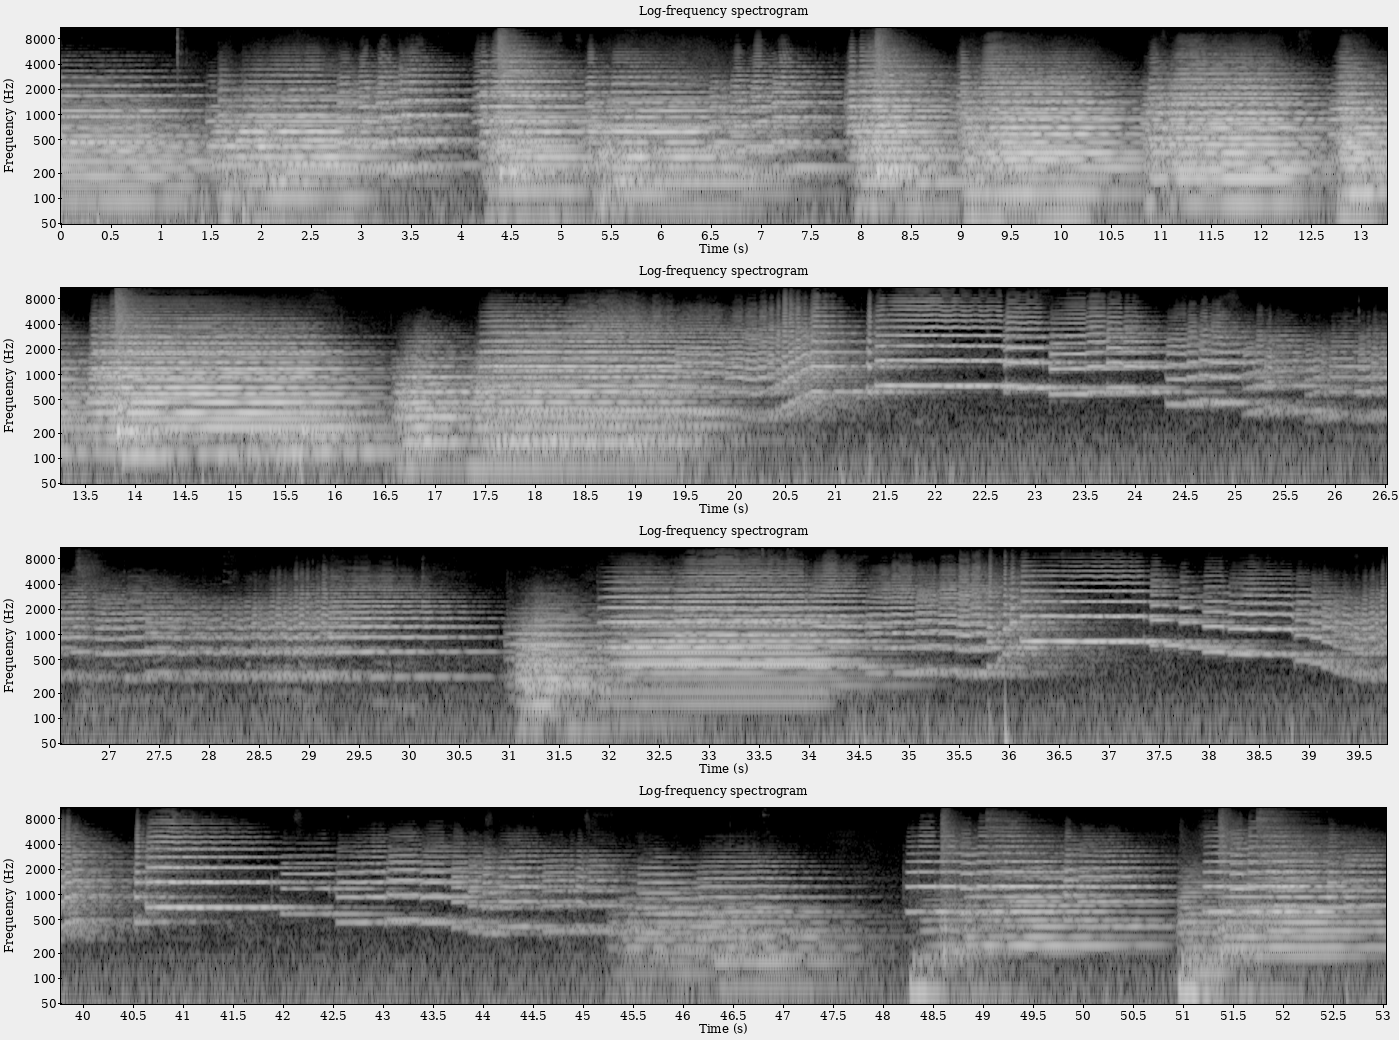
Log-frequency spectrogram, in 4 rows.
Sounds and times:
Classical music: 0:00.0 - 0:53.0
Orchestra: 0:00.0 - 0:53.0
Trumpet: 0:00.0 - 0:53.0.

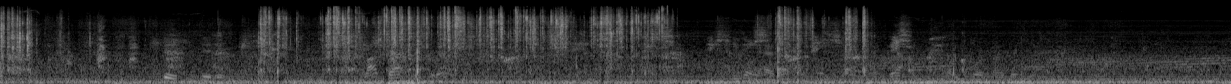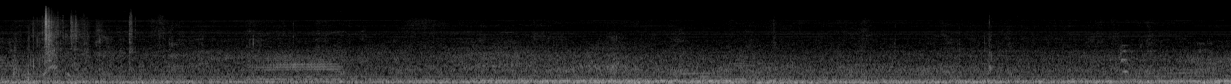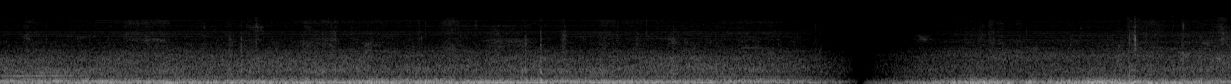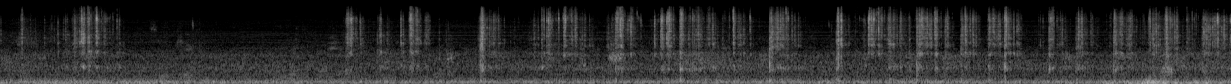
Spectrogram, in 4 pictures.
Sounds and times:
Bow-wow: 0:23.5 - 0:23.8.

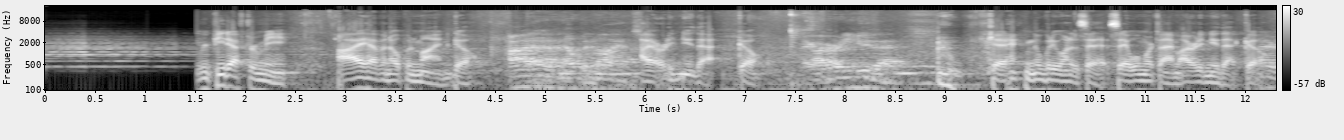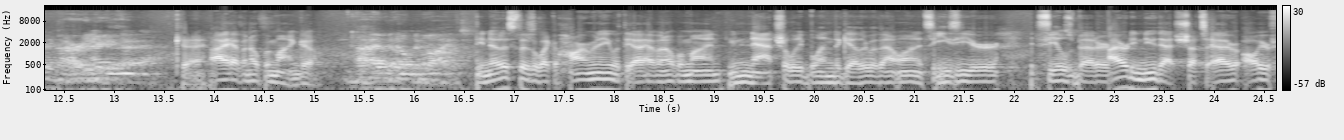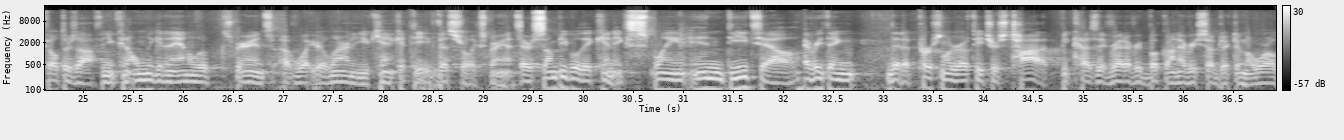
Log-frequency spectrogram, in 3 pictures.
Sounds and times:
Speech: 0:01.5 - 0:08.8, 0:09.4 - 0:36.9.

